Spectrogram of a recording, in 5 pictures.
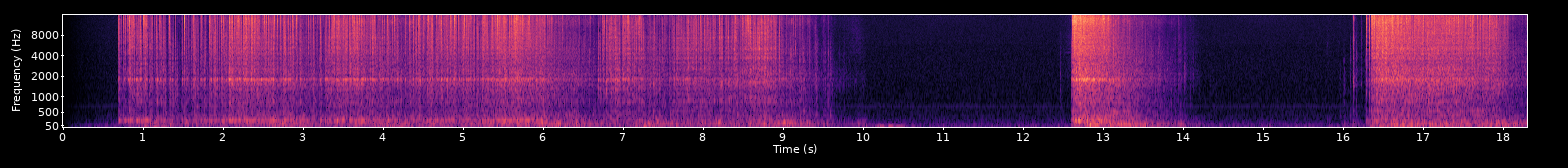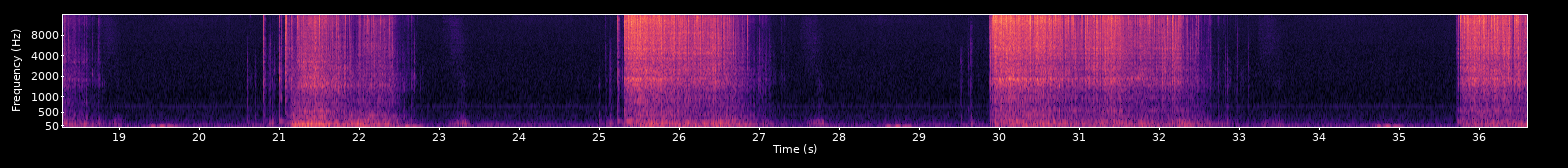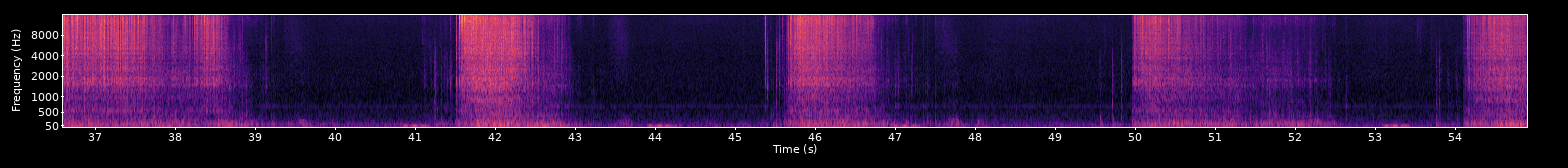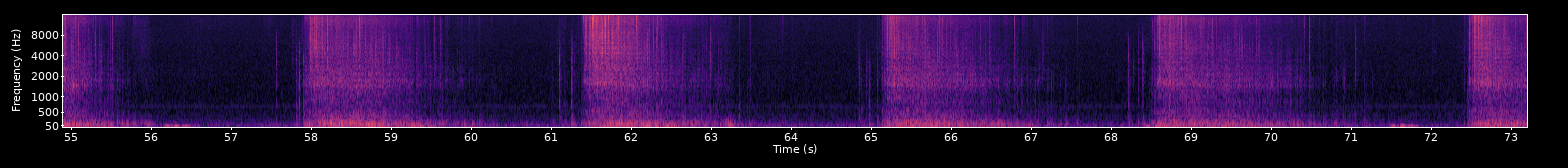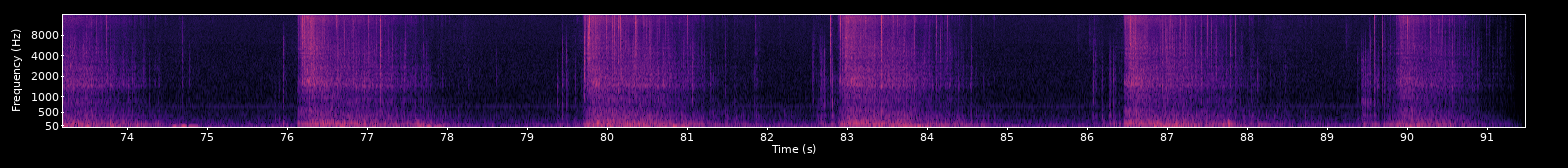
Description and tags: FP Burial In Wooden Coffin
Recording of earth shoveled onto "coffin" from the perspective of the occupant. Made with a home-made binaural microphone attached to a wig head, a box, a plastic tub and corn.
binaural, burial, horror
